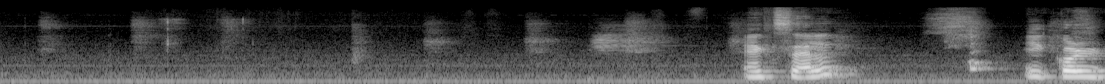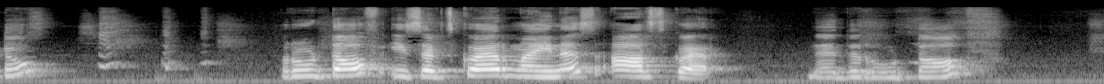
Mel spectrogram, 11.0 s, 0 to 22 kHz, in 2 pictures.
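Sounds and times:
marker squeaking on whiteboard: 2.1 - 3.8, 4.6 - 6.9.

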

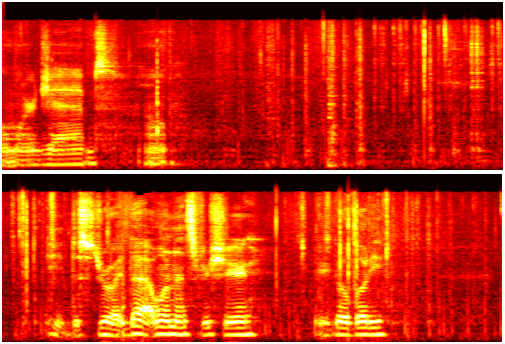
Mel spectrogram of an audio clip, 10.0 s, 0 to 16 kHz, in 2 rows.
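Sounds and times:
lizard crunching food: 2.3 - 10.0.

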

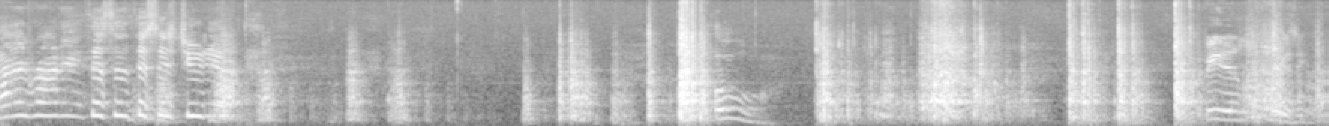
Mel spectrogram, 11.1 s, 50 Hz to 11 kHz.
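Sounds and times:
plastic action figures knocking: 4.4 - 6.2, 6.8 - 10.2.

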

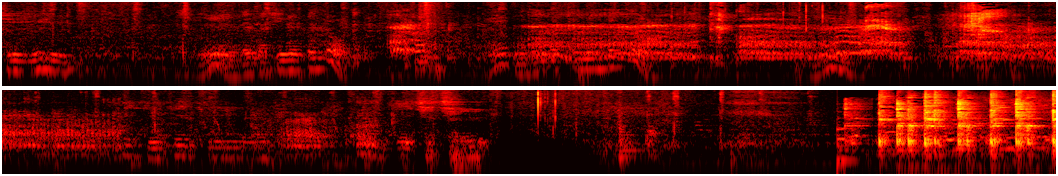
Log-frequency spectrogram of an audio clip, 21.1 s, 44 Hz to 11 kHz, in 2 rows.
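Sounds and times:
puppy growling: 1.6 - 15.5.

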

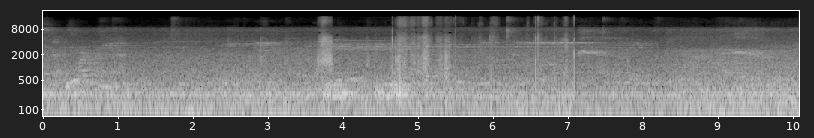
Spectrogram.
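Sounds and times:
ceiling fans whirring: 0.0 - 10.0.

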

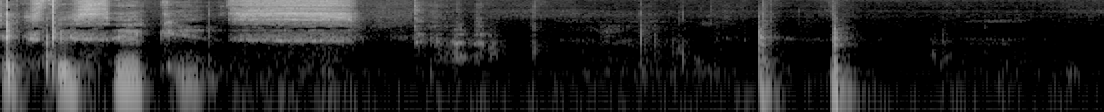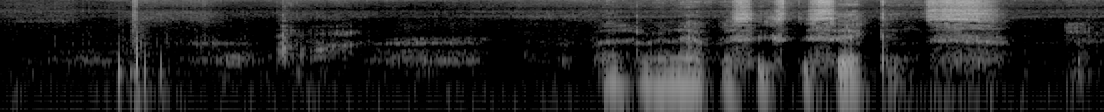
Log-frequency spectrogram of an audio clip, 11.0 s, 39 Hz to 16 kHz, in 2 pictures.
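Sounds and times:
person speaking: 0.0 - 1.9, 8.5 - 10.6
knocks on a desk: 3.8 - 4.3.

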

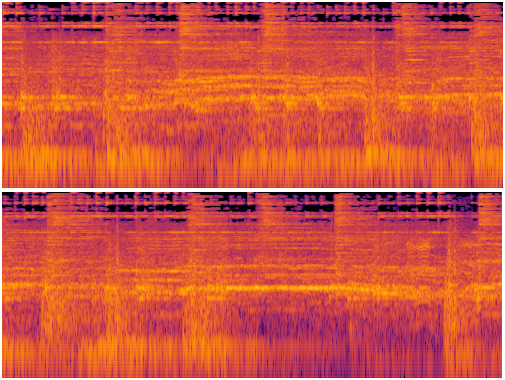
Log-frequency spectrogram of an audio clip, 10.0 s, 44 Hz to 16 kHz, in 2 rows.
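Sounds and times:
drums and percussion: 0.0 - 10.0.

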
